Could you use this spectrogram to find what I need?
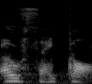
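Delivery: under-the-breath mutter. A listener reacts to the council leader's thanks, muttering below her breath. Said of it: "Kind of a little bit below her breath".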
